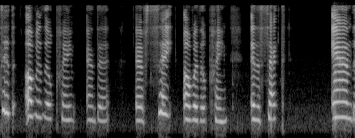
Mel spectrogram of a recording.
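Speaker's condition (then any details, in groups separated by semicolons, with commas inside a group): Cerebral palsy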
